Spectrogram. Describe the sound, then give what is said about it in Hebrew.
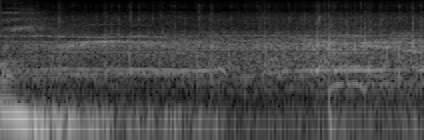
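Stormy applause from an audience, a dense, continuous wash of clapping at a loud, even level, with a voice speaking over it. “הנה, קיבלת מחיאות כפיים סוערות.”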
